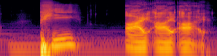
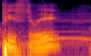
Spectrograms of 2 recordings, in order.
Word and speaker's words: PIII: Guys, this is the Ibenez 8540 P I I I. Okay, that's not P3. Anyone that pronounces it as P3 is doing it incorrectly.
